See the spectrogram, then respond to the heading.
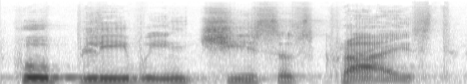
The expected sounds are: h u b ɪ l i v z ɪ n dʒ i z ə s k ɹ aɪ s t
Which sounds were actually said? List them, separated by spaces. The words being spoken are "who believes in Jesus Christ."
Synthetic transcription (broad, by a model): h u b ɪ l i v ɪ n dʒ i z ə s k ɹ aɪ s t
